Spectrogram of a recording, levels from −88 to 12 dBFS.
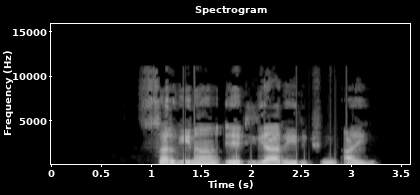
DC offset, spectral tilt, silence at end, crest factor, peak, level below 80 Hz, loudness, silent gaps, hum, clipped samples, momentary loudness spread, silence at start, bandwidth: under 0.1%; -5 dB/octave; 0.35 s; 18 dB; 0 dBFS; -50 dBFS; -16 LUFS; none; none; under 0.1%; 10 LU; 0.95 s; 11.5 kHz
